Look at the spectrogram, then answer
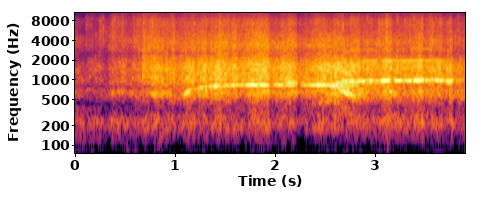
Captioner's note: applause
